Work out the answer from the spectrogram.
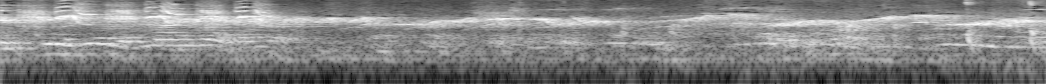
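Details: Caged Chinese hwamei, carried in its cage, giving a running stream of warbled whistles and quick chips that rise and fall, moderately loud throughout.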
